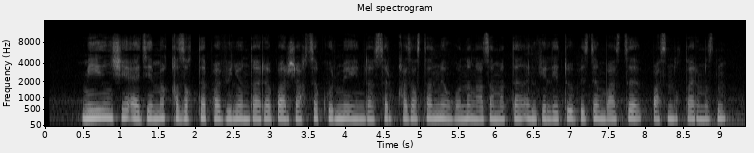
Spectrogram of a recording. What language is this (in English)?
Kazakh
